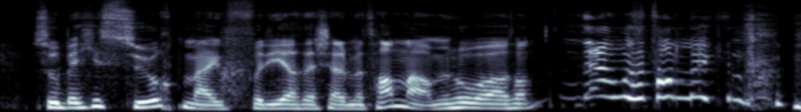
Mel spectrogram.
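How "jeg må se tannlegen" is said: very high, drawn-out, terrified, panicked voice. Retelling how his wife reacted after his tooth was hurt, imitating panicked wife. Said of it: "Og helt sånn panikk".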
